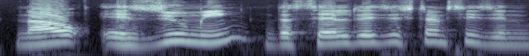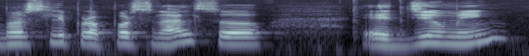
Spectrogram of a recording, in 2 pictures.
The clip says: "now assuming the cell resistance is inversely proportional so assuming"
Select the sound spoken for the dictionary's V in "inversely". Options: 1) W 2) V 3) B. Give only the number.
3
